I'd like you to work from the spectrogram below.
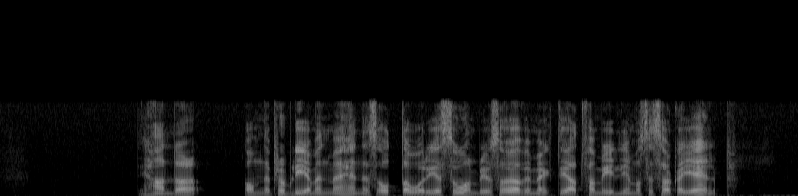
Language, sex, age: Swedish, male, 27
